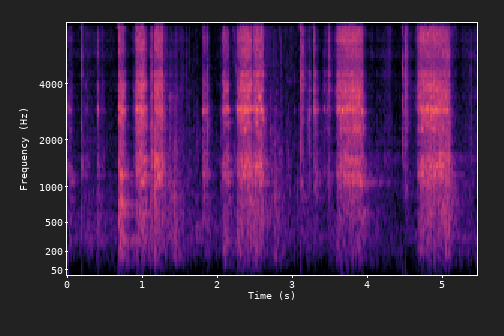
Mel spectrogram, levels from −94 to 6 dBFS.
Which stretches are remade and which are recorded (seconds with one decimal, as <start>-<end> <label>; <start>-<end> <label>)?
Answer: 0.0-1.6 remade; 1.6-3.4 recorded; 3.4-5.5 remade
